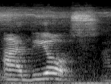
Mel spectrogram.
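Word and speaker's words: adiós: next word you call adios adios or see the accent over the oh yeah so you see that's where you stress okay and let's go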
